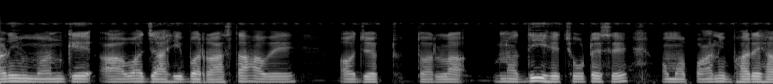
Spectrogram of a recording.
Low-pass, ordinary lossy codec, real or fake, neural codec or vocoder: 7.2 kHz; none; fake; vocoder, 44.1 kHz, 128 mel bands every 512 samples, BigVGAN v2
